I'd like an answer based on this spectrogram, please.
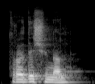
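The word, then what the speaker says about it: traditional: تاني كده تراديشنال، طبعا TION بنطقها شان.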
